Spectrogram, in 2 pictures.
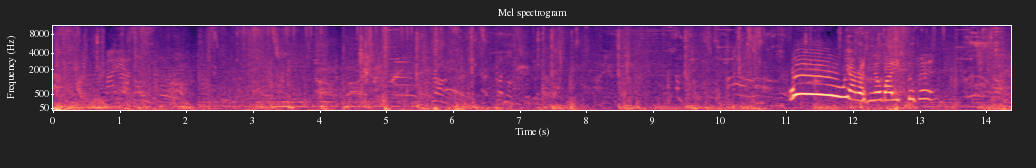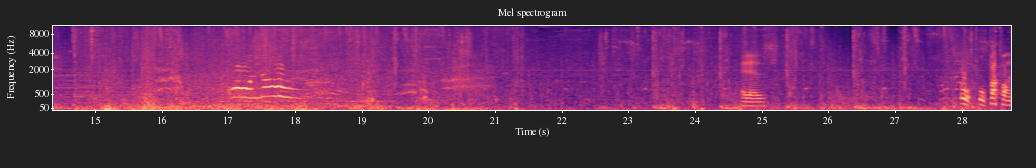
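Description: A futuristic gun fires rapid energy shots.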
